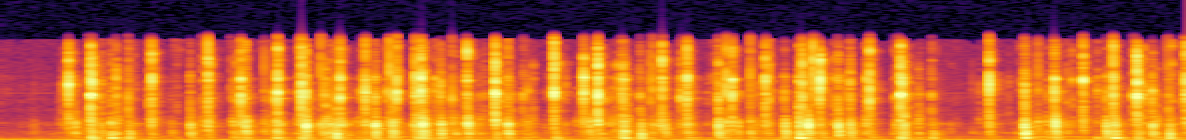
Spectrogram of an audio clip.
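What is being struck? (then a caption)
Plastic mechanical keyboard with round keycaps. Long pink acrylic nails type quickly on a pink mechanical keyboard with backlit round plastic keycaps. The result is a steady stream of bright, crisp plastic clicks and clacks, each dying away almost instantly, over a faint low hum.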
